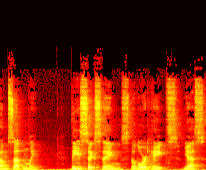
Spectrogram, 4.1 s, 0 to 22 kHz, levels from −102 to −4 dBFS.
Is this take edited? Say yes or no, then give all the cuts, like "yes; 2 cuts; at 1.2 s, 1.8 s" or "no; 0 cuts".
yes; 1 cut; at 1.3 s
